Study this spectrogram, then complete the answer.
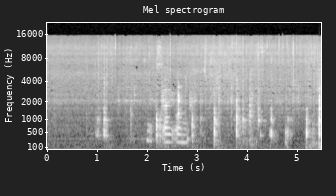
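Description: A wooden spoon scrapes and knocks against a pot.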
